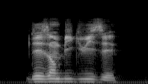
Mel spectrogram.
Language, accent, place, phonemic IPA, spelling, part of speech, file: French, France, Lyon, /de.zɑ̃.bi.ɡɥi.ze/, désambiguïser, verb, LL-Q150 (fra)-désambiguïser.wav
- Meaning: to disambiguate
